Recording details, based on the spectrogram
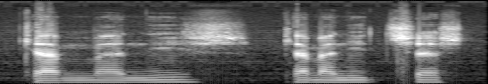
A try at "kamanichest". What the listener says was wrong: Kamanchest. Ouais, le I se prononce pas.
